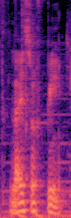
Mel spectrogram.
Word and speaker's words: Lies of P: Se trata de Lies of P. ¿Lo he dicho bien? – Lies of P.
